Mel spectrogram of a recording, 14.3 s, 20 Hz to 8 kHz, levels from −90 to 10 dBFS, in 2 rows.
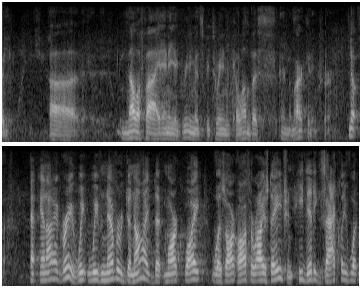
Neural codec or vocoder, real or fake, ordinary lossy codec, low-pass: vocoder, 22.05 kHz, 80 mel bands, WaveNeXt; fake; AAC, 32 kbps; 7.2 kHz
